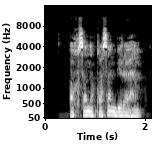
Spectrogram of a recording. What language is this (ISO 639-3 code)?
bak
